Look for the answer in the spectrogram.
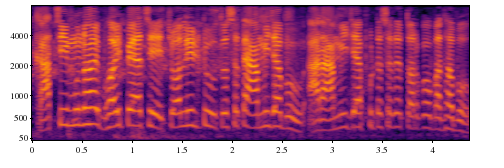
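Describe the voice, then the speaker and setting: A woman acting as a brash little cartoon boy. The voice is sharp and high, cocky and needling. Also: rapid-fire. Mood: insistent. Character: cocky, taunting small boy spoiling for fights. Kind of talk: amateur comedy cartoon dub.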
